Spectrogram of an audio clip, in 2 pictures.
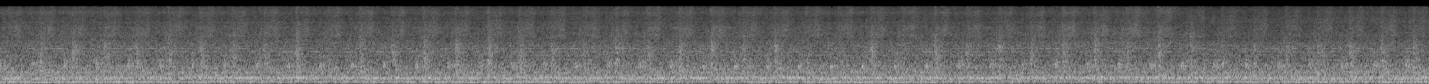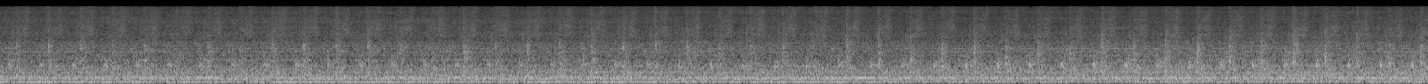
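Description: Ryobi four-colour offset printing press running steadily at speed: a continuous dense mechanical clatter with a fast, even rhythm over a constant low hum.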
